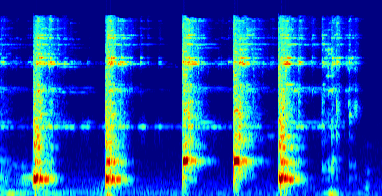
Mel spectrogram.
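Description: Hadroh frame drum struck by hand, five sharp separate hits with short ringing jingle-like decay, spaced irregularly about half a second to a second apart, close and fairly loud with no talking.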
